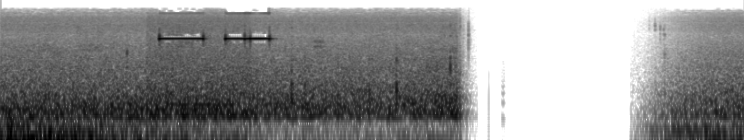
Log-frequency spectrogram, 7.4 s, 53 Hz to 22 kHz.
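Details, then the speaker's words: Two short high-pitched beeps from a FreeStyle Lite glucose meter, signalling enough fingertip blood on the test strip, over room noise; reading 5.1; blood glucose meter beep. "make sure you have enough blood so it tests properly and how you know there's enough blood is when it beeps"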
